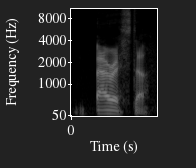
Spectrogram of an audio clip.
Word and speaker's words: barrister: attorney attorney solicitor solicitor Barrister barrister what's that pronunciation Barrister Barrister yeah well just if you get the accent wrong it sounds like they work in Starbucks isn't it is this the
